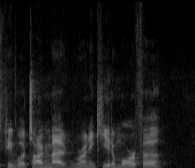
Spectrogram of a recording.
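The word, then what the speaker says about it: Chaetomorpha: are talking about running kita Morpha which is spelled like cheetah morpha and they would say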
